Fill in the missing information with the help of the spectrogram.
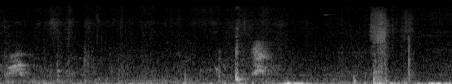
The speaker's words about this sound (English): Sorry. So for doggy barking.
